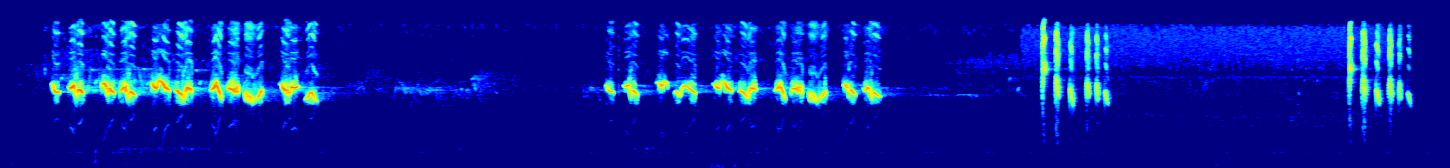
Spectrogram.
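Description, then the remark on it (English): A summer tanager, a red bird of summer, sings two clear, robin-like phrases of burry warbled notes, then gives two short bursts of quick staccato call notes. It is distinct, with no talking. “So listen and look for this red bird of summer, the summer tanager, in our woods. Here's what it sounds like.”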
